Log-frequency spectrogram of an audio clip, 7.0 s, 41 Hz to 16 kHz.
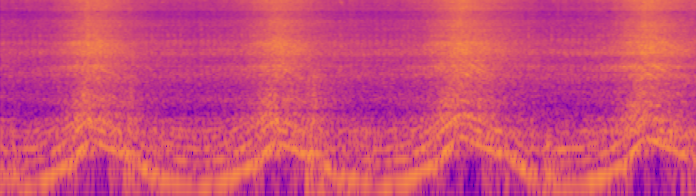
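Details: BMW S1000RR first start after the oil plug came out and oil went everywhere: clean throttle blips every two seconds, rising and falling smoothly, no knock, rattle or misfire; revs freely, healthy.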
